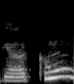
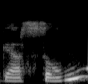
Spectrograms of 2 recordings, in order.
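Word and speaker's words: garçon: boy we have song with a small little sign on the c which tells you it's not garcon but garcon i told you it gives c the sound of sir the next word is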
